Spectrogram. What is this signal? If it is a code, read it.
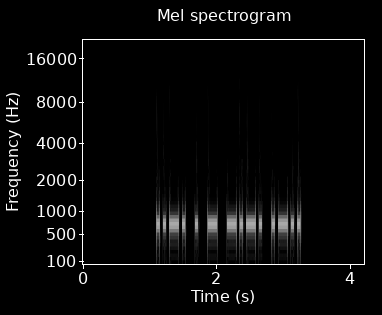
Morse code, heard as a keyed tone, about 25 wpm, 700 Hz. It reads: FETCL
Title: Code Groups - 5 Letters - 25wpm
